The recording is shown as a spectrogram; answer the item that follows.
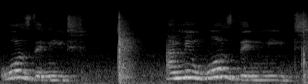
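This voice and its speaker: An animated, moderately paced voice with very wide pitch swings and audible room echo. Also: woman. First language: not English. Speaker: social media personality. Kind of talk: casual vlog monologue.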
